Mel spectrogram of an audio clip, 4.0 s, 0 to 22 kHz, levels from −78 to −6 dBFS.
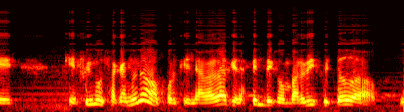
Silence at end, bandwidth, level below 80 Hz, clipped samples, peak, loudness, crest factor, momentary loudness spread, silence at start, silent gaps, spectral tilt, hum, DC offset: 0 s; 16 kHz; -66 dBFS; under 0.1%; -8 dBFS; -23 LUFS; 16 dB; 8 LU; 0 s; none; -4 dB/octave; none; under 0.1%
